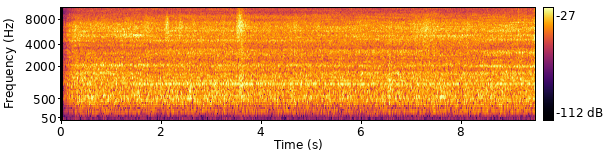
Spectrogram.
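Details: Leaky pipe: a steady, even hiss with no rhythm or pitch change and little low end, like pressurised water escaping. Cause suspected, not confirmed.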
